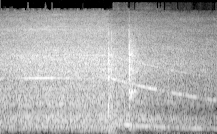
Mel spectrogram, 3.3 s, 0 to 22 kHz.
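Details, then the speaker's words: Miele SES 100 vacuum after repairing the electric hose's failed on/off power switch (soldered): smooth, even rushing roar with no rattle or surging, then a clean falling whine as it winds down; power head working, repair successful. "Working well. We have a successful repair. Now we got the power head back in operation."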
